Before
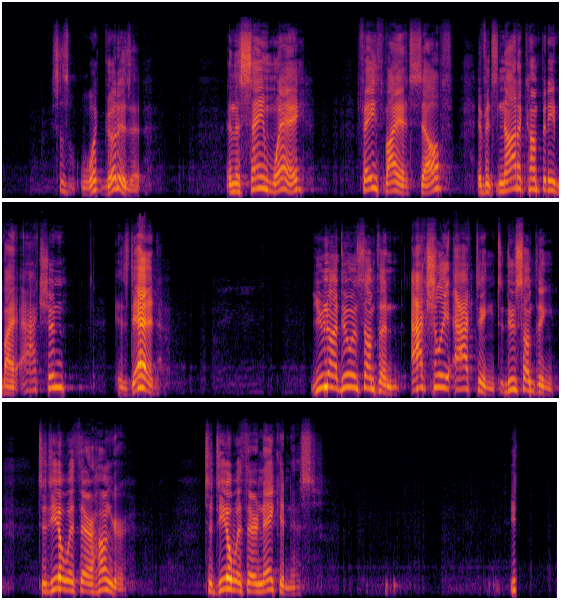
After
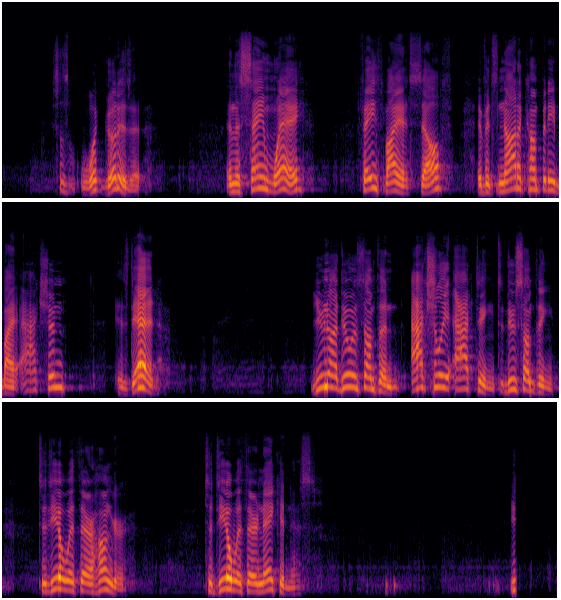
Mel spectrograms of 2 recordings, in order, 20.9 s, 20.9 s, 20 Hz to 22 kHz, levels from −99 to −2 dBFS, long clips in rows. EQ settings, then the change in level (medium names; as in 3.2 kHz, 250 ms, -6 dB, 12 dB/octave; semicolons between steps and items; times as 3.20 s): band-pass filter 500 Hz, Q 0.75; -1.0 dB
